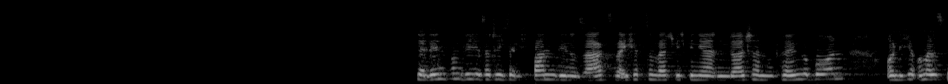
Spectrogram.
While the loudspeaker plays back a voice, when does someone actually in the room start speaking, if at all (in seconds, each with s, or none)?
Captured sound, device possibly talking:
none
